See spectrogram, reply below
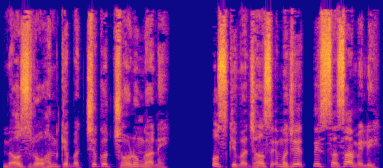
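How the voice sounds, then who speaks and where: A man's voice: on the high side, big pitch swings, fairly quick, darkish tone, slightly rough, no echo, clean studio sound. A man voicing a cocky, hot-tempered young village boy who talks in a brash, boastful way in a cartoon story. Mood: resentful.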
